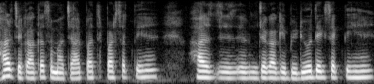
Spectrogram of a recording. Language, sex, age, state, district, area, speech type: Hindi, female, 60+, Uttar Pradesh, Hardoi, rural, spontaneous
